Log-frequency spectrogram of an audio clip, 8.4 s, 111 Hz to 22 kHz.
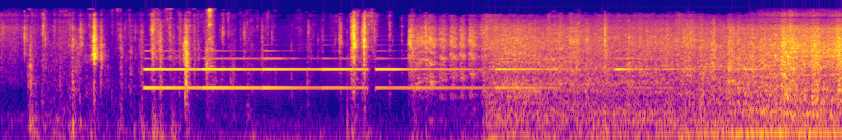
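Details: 2003 first-generation Toyota Sequoia, 363,000 miles, automatic transmission failed internally; a few clicks and a chime, then once running a loud, rough, gravelly churning rumble like stones tumbling. Transmission internal failure.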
